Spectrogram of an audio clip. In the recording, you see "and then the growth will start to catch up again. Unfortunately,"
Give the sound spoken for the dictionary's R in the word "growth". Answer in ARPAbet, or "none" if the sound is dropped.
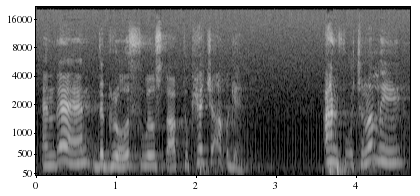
R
